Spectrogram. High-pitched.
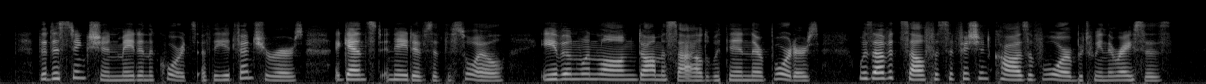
Yes: high, 215 Hz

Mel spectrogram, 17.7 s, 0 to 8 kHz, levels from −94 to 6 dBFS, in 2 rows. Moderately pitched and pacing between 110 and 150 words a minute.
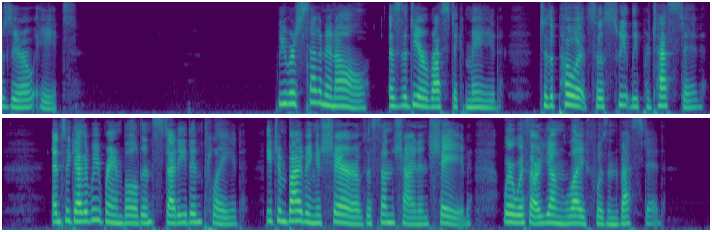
No: high, 210 Hz; average, 140 wpm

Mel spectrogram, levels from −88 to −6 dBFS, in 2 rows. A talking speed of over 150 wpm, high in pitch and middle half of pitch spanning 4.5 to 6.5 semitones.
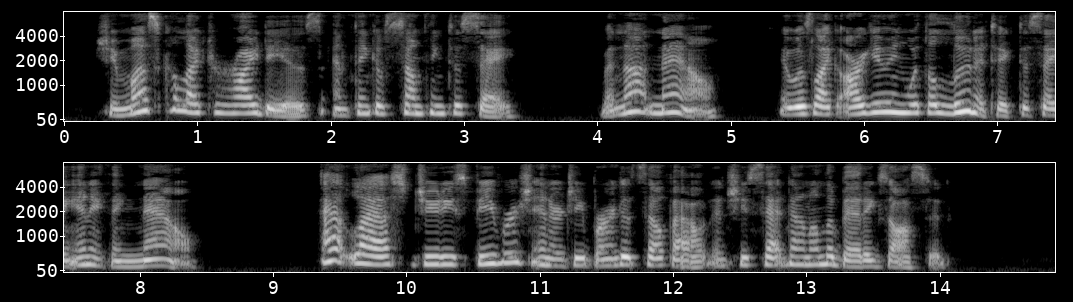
No: average, 165 wpm; high, 220 Hz; average, 3.2 semitones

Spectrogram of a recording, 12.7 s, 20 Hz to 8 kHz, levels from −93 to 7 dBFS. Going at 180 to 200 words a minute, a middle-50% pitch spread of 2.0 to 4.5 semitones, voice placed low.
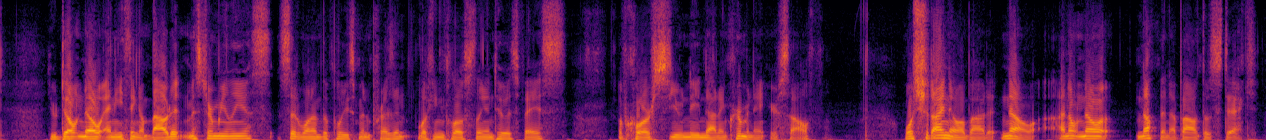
Yes: average, 185 wpm; average, 3.3 semitones; low, 110 Hz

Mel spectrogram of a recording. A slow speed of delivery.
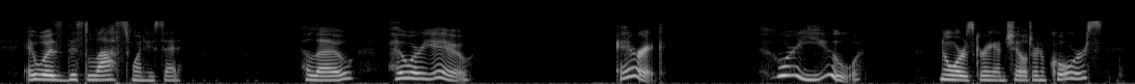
Yes: slow, 100 wpm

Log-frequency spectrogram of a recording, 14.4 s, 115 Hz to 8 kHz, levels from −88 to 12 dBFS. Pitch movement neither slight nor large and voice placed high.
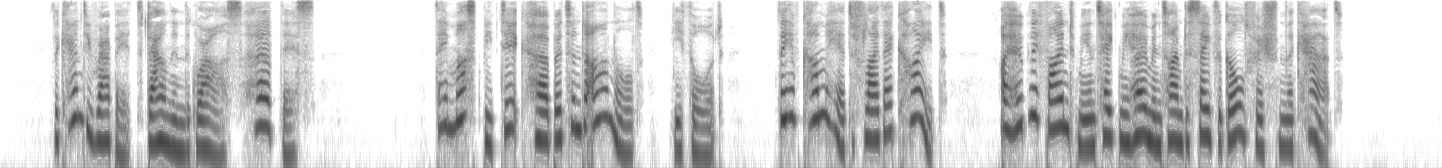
No: wide, 7.9 semitones; high, 245 Hz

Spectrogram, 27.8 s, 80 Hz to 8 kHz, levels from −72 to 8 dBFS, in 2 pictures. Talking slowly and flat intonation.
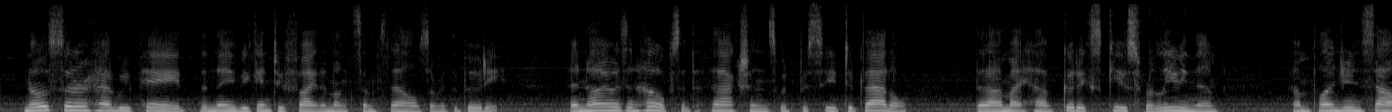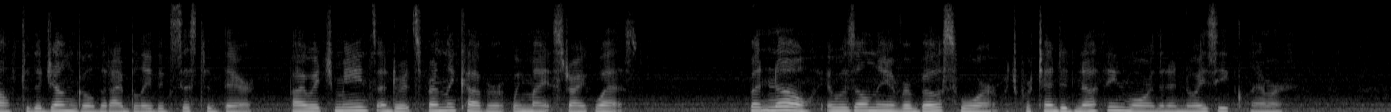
No: average, 160 wpm; narrow, 2.1 semitones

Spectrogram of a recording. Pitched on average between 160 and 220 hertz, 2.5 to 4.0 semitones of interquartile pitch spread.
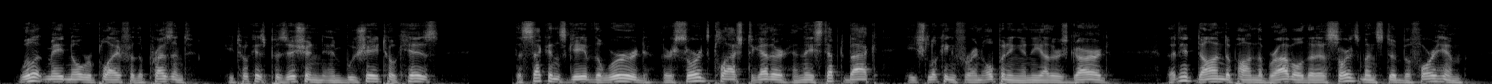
No: low, 110 Hz; average, 3.7 semitones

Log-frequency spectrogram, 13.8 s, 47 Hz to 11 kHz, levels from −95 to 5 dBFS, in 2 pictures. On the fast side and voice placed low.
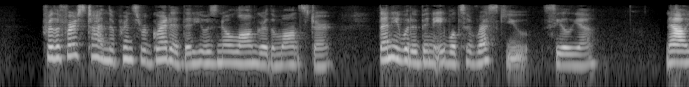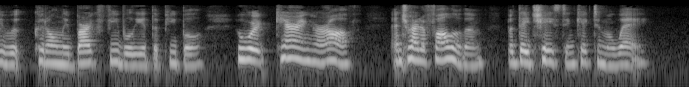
No: fast, 215 wpm; high, 220 Hz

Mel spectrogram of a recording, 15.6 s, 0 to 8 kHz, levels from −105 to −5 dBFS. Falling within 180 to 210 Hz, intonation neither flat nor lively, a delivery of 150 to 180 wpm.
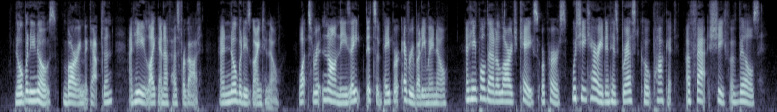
No: medium, 185 Hz; average, 4.0 semitones; average, 195 wpm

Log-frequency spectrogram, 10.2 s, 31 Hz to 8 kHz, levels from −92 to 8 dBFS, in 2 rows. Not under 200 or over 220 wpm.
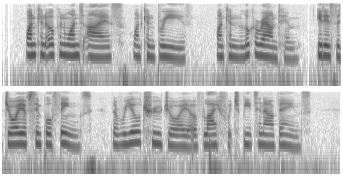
No: average, 185 wpm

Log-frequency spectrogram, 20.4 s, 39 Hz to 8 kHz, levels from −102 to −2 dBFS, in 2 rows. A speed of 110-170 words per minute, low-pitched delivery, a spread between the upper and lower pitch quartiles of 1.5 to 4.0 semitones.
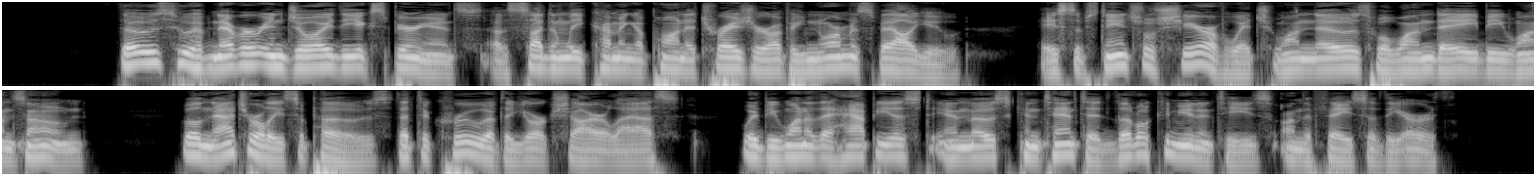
No: average, 165 wpm; low, 110 Hz; average, 4.6 semitones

